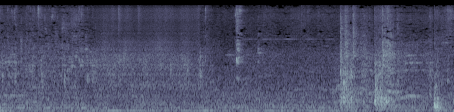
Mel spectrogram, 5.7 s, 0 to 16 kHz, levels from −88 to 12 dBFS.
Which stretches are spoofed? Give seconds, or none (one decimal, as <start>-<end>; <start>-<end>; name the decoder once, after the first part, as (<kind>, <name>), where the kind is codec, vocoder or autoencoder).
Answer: 1.2-2.5 (autoencoder, DAC-VAE)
